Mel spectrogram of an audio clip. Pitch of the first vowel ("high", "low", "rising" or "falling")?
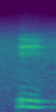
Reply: low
